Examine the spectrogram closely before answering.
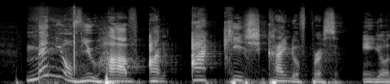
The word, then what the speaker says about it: Achish: Pronounced Achish.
